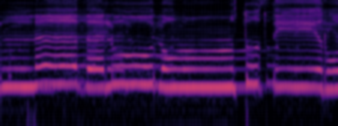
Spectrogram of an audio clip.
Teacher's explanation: ذلول تثیر میں لام پر دو پیش کی تنوین ہے، تنوین کے بعد حروف اخفا میں سے تا ہے تو یہاں پر اخفا کا قاعدہ ہوگا، یعنی تنوین میں ہم غنہ کر کے پڑھیں گے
